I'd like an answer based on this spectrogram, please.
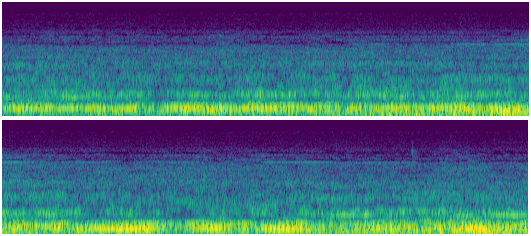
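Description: Steady low drone of a large container ship's engines and machinery as the ship passes close by, with a deep hum that swells and eases several times.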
